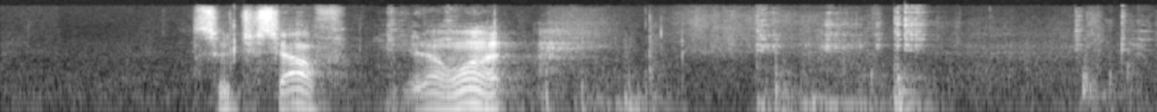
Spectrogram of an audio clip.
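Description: A man speaks calmly in reply.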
